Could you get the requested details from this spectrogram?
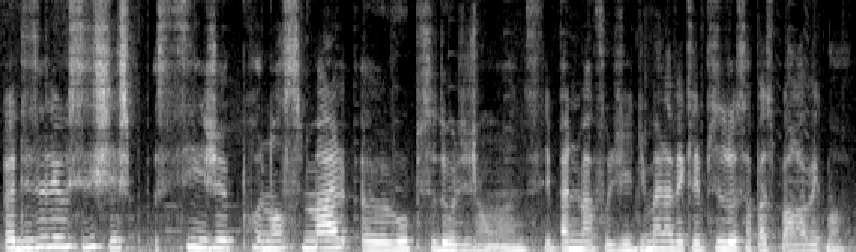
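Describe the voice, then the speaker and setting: A teenage girl with a slushy lisp on her s sounds, talking casually and haltingly as she answers questions in a vlog. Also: on the high side, fairly even intonation, creaky, a little mellow, soft background music. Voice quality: slushy lisp from new dental brace. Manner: hesitant, stumbling over words. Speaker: YouTube gamer answering viewer questions.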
